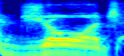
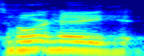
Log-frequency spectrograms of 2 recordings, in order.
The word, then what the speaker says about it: Jorge: i see his name i go george and then i go it's not george it's jorge jimenez yeah well cheers silent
